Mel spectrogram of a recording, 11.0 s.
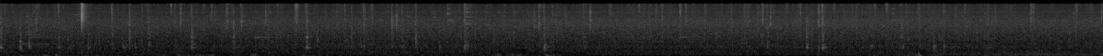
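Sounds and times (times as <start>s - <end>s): rain falling: 0.0s - 11.0s
raindrops tapping and dripping: 0.0s - 11.0s.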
